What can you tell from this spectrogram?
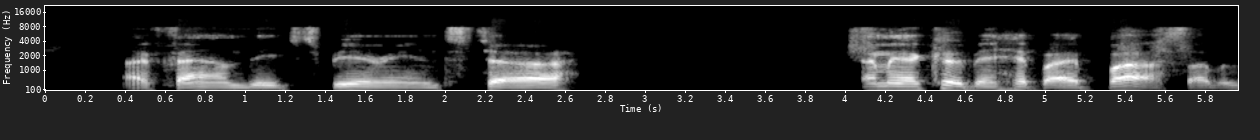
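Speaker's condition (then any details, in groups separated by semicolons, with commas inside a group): ALS; speech still preserved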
